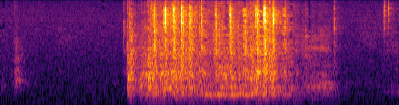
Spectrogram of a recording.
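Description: Sewing machine stitching fabric for a plush teddy bear, one continuous close burst of rapid rhythmic whirring lasting about two seconds, with quieter moments before and after.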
